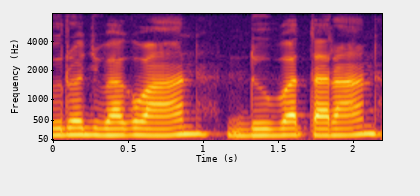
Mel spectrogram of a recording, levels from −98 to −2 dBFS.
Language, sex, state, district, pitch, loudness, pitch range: Bhojpuri, male, Bihar, Muzaffarpur, 155 Hz, -13 LUFS, 150-160 Hz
